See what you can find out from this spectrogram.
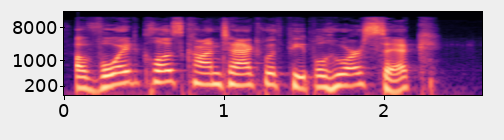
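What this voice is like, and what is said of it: Imitation of a health department spokesperson. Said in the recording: “do an impersonation ... that is the PR person for the Jackson County Health Department”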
